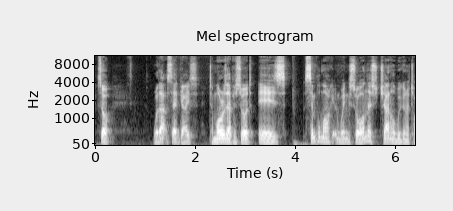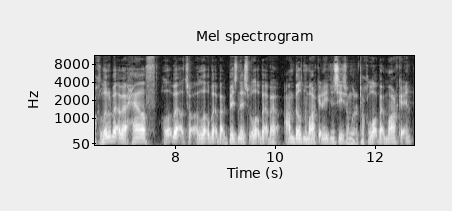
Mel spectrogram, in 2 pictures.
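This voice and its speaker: A man's voice: mid-range voice, a little mellow. A young man hosting a solo motivational podcast. He talks with passion, gets worked up and repeats his points for emphasis. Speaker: podcast host.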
